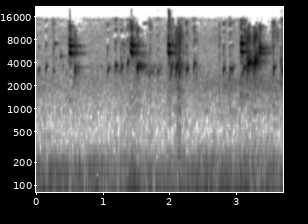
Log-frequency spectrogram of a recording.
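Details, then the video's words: European goldfinch in bitbita and sitsita style song, meant as a training model for young goldfinches. Short bright twittering bursts repeat about once a second over a steady low hum. "تقنيات تحفيز طيور الحسون لتشجيع نجاحها في التغريد بتبتة وستستة"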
